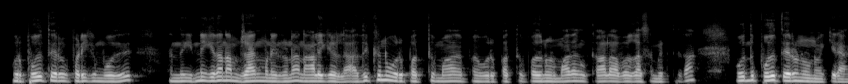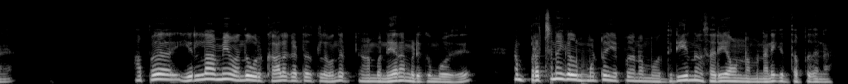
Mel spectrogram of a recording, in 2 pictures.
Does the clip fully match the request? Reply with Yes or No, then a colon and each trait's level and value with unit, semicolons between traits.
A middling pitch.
Yes: medium, 155 Hz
